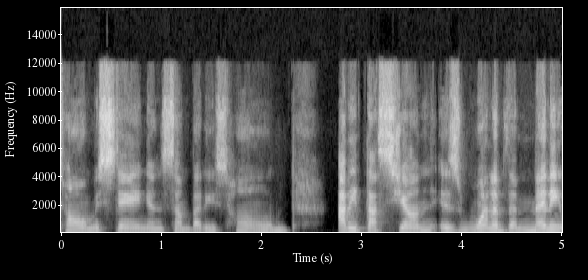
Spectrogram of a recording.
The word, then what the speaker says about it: habitación: And the other pitfall here may be, again, that there is no shun. Sion. Sion. Okay? Sion. Habitación. Habitación.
